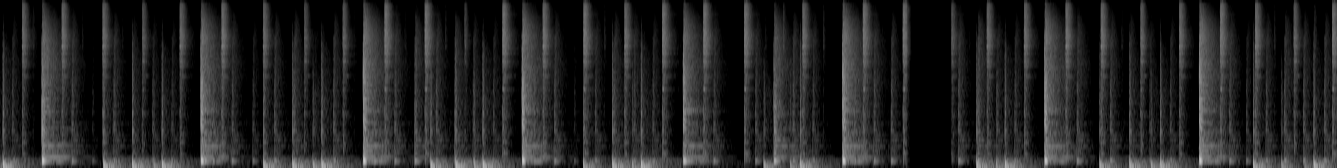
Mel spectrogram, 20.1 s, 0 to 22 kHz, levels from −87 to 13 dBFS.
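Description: A call audio freeze runs from 13.59 to 14.29 s, likely from packets stalling in transit until the jitter buffer emptied. The last sound is stretched briefly, then about 580 ms of silence follows. The music resumes where it stopped, with nothing lost, but now sits about 0.67 s later.

A jitter buffer speed-up follows at 16.36 to 16.49 s, where playback briefly doubles in speed, and again at 18.61 to 19.18 s at about 115%. Each time roughly a tenth of a second is trimmed in small slices to reduce the built-up delay, so the music rushes at unchanged pitch and the tempo lurches.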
